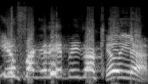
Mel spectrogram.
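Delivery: mock sudden, very high, shrill, loud furious outburst. Recalling a scene from Fear and Loathing in Las Vegas, retelling a sudden angry outburst. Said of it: "the dude just suddenly gets all mad".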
